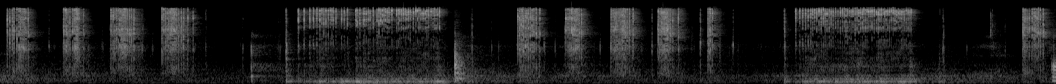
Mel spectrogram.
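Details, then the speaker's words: Person with insulin pump filling the pump reservoir from a 300-unit insulin vial with a 60-unit filler, refilled several times before infusion set insertion; repeated ratcheting clicks in quick bursts with grinding stretches; insulin pump reservoir filling. "this vial holds 300 units and this only goes up to 60 so we're going to fill it a few times"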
